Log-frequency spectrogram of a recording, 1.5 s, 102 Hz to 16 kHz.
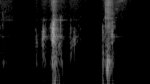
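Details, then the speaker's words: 2010 Ford Mustang 4.0L engine computer on the bench during the scanner self-test: faint, sharp clicks about every half second in a quiet room; the purge valve is cycling normally. "Perfect. I heard the valve. That's like a music to my ears."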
